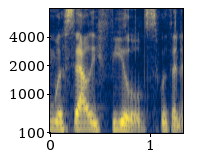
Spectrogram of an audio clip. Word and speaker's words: Sally Field: and someone mentioned like it's Sally Field, not Sally Fields and I was like wait what? It's a good thing you saw that post before we started recording. You would have said it wrong. I definitely would have said Fields for sure. And I was like oh like I've been saying it wrong this whole time. But anyway, Sally Field to be clear.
